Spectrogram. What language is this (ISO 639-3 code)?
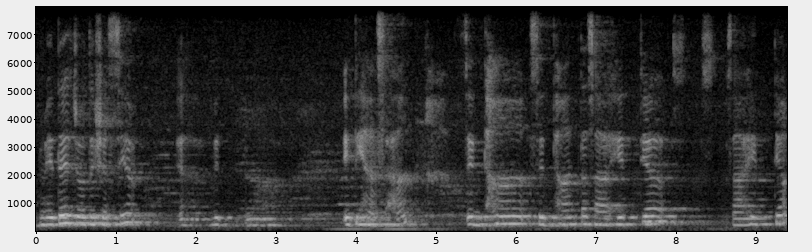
san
